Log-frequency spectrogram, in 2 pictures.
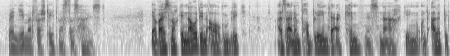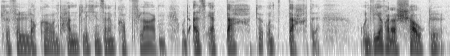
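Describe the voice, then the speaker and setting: Very deep, husky male literary narrator. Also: a little mellow, no echo. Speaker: radio play narrator.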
